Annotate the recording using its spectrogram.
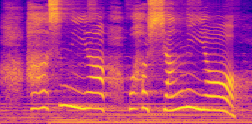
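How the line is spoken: Happy shout. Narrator (Chinese): 小倩居然开心的大叫

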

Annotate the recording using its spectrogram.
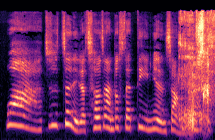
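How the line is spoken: Marveling tone. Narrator (Chinese): 他就很感叹跟我说

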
